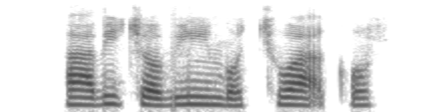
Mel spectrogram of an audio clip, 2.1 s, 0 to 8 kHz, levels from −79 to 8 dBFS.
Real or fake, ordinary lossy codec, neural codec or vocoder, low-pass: real; Opus, 16 kbps; none; 7.2 kHz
